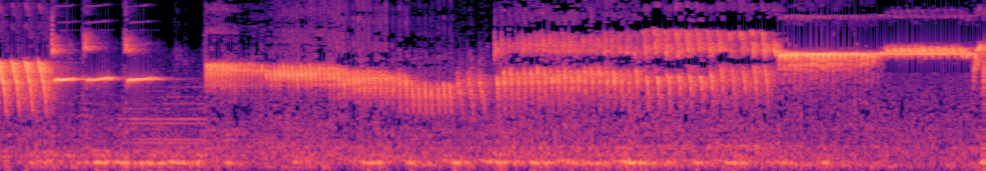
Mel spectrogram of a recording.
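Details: Loud song of a Belgian canary courting females for breeding: short clipped notes, then a long descending rolled trill, followed by bright, fast trills at two pitches, with steady low background hum.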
